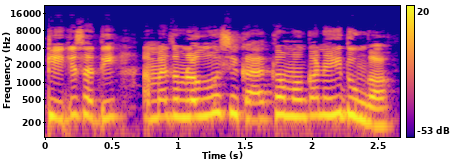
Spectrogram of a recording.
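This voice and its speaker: A woman's voice: high-pitched, steady tone, quick pace. A woman voicing a meek, idle young husband in a cartoon story, pleading and defending himself. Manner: pleading, defensive, soft-spoken. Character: idle grown son and husband, meek and apologetic. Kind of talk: animated cartoon voice acting.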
